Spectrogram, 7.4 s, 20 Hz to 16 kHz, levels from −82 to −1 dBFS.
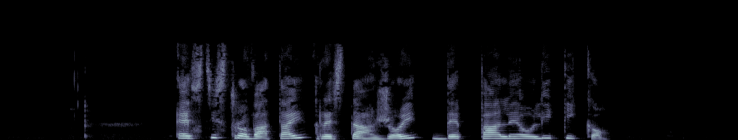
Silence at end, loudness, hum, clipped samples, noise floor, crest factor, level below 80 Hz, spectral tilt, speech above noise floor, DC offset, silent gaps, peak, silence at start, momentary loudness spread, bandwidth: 1.35 s; -27 LUFS; none; under 0.1%; -81 dBFS; 18 dB; -84 dBFS; -4.5 dB/octave; 55 dB; under 0.1%; none; -10 dBFS; 1.75 s; 10 LU; 11.5 kHz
